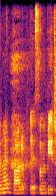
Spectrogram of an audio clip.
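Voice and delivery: mock offhand casual manner. Retelling a celebrity mentioning a beach house: imitating someone casually nonchalant. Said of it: "It was just, like, yeah".

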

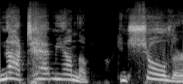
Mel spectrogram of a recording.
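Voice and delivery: mock screaming rant, very high, screamed outburst. Retelling a petty officer's reaction to a shoulder tap: imitating someone screaming. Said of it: "just starts screaming at me".

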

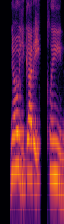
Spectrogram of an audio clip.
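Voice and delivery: put-on North American accent with Canadian flavor. Addressing an audience, quoting what some tell their clients, in a put-on American accent. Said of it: "in the American accent, Canadian accent".

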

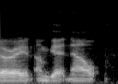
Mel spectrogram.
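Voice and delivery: ordinary delivery

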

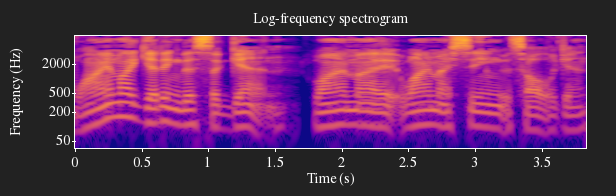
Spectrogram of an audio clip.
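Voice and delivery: ordinary talk

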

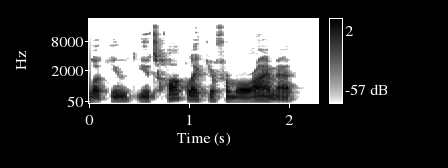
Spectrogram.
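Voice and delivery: ordinary talk

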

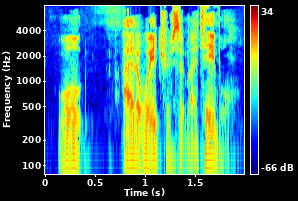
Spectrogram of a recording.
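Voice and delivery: mock-calm, put-on calm tone. Telling a convention story, speaker quotes an experienced con-goer's reply: retelling a calm reply. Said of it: "he's real calm and says".

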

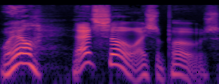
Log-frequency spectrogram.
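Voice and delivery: with a sigh. Van Alden replies to Ruth at the train, with a sigh. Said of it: "with a sigh".

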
